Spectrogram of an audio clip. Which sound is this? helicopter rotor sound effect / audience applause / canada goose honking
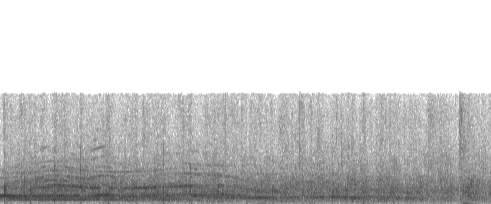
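audience applause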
